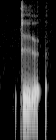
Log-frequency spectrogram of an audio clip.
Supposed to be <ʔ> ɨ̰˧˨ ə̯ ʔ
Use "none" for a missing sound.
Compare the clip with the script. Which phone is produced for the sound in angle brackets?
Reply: k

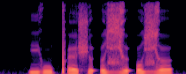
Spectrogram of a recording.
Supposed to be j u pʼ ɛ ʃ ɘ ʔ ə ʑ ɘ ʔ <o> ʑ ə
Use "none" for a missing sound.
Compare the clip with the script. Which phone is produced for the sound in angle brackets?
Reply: o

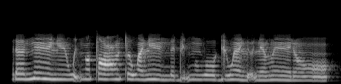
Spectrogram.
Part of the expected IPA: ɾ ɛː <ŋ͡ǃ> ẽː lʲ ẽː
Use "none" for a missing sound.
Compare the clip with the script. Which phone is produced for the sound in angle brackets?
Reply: ŋ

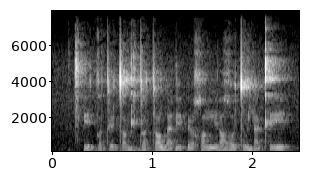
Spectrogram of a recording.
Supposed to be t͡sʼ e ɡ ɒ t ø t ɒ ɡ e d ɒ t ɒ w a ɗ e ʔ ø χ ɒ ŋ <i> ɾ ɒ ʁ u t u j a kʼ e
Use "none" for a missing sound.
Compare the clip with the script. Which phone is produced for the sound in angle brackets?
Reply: e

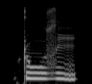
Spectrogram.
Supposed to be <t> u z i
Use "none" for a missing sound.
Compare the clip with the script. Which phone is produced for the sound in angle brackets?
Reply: ʈ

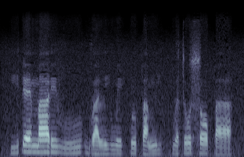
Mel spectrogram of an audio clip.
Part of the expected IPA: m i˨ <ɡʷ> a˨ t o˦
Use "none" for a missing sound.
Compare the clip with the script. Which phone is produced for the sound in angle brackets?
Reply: kʷ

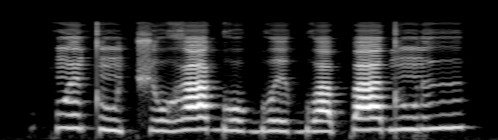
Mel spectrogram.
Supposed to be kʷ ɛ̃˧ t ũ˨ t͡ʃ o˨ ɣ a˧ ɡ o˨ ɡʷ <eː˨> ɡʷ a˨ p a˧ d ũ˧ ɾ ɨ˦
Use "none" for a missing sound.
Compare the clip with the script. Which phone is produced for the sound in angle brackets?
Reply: e˨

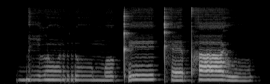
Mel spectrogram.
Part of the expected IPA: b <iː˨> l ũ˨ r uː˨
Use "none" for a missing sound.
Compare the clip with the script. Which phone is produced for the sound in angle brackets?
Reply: i˨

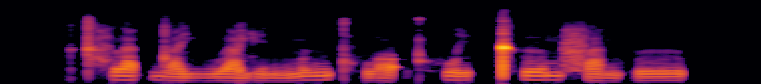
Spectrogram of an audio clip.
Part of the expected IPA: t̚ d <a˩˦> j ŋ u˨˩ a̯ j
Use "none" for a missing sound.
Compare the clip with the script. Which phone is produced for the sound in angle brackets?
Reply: a˧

